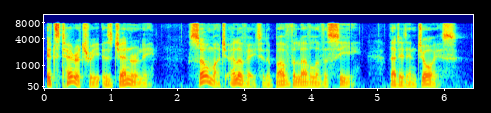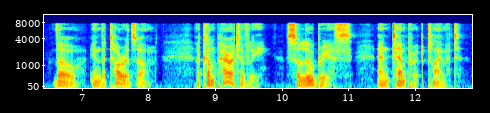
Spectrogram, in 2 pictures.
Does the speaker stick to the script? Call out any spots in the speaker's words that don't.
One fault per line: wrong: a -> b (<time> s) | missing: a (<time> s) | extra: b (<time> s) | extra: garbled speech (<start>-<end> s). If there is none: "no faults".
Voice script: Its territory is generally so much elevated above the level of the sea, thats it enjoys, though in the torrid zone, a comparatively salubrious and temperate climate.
wrong: thats -> that (5.2 s)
